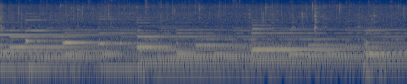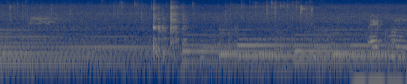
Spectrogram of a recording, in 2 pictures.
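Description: Sliced onions sizzling in hot oil in an aluminium pot, under background music of long held notes that change every second or so. A single sharp knock comes about five and a half seconds in.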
